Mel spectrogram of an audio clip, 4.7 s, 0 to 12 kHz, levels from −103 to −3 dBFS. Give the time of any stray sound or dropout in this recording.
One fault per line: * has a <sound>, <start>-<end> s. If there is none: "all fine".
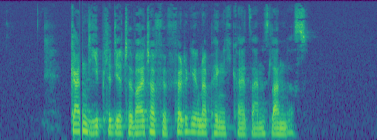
* has a dropout, 1.0-1.0 s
